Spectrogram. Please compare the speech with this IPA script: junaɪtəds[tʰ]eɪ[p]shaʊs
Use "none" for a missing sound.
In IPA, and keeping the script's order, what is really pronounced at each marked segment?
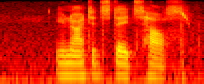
t, t

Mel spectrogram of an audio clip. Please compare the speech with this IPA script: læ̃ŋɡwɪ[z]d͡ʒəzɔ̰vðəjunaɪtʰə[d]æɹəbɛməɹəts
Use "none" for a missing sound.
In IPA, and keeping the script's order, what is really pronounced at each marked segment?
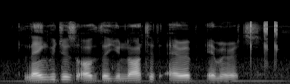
none, d

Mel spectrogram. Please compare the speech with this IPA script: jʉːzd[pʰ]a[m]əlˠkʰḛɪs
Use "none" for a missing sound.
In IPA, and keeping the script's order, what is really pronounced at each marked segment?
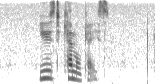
kʰ, m

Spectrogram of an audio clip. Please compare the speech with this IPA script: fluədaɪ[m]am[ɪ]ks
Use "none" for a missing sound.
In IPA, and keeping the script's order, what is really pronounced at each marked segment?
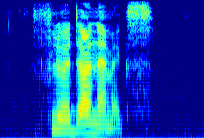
n, ɪ

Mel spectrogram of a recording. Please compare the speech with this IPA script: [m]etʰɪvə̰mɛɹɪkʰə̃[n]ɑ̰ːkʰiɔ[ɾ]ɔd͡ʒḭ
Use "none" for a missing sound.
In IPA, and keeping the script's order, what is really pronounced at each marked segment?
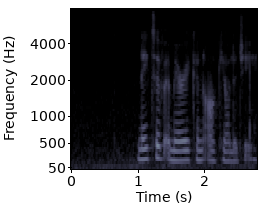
n, n, l

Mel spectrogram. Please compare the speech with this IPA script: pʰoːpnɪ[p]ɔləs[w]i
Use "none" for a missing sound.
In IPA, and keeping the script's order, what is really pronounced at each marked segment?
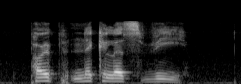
k, v

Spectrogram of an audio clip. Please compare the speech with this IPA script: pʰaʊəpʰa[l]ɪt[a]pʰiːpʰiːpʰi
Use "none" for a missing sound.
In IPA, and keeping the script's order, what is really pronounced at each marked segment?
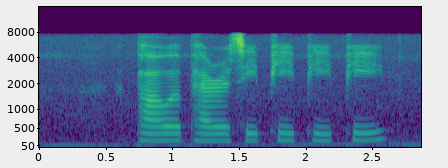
ɹ, i

